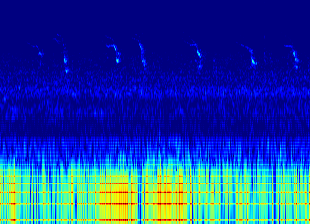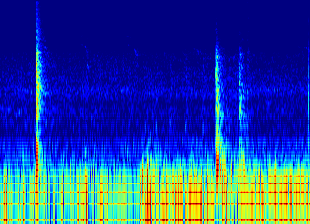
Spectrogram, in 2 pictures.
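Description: A small bird chirping a quick series of short falling notes, often in pairs, over a low steady rumble. A sharp click comes about seven seconds in, and two more clicks near the end.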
